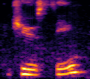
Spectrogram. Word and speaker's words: Giusti: This is about Sharon Louise Giusti. It is an Italian pronunciation.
